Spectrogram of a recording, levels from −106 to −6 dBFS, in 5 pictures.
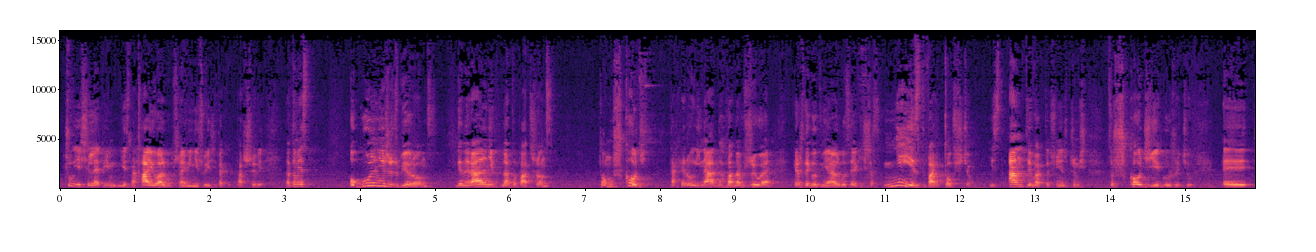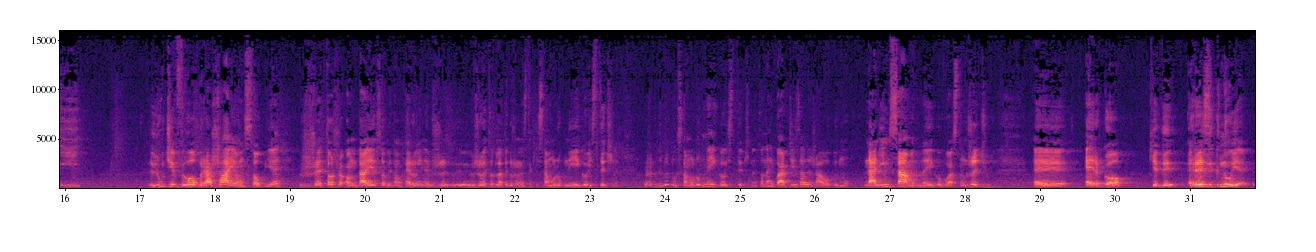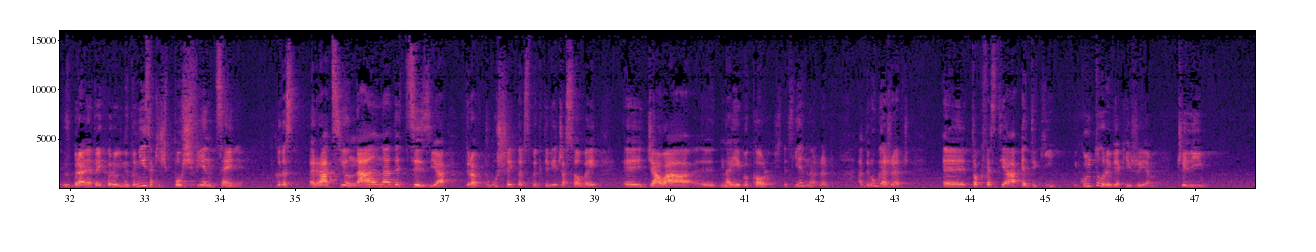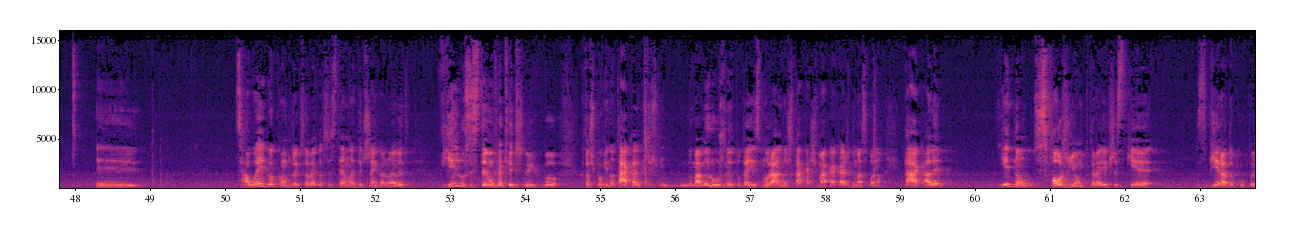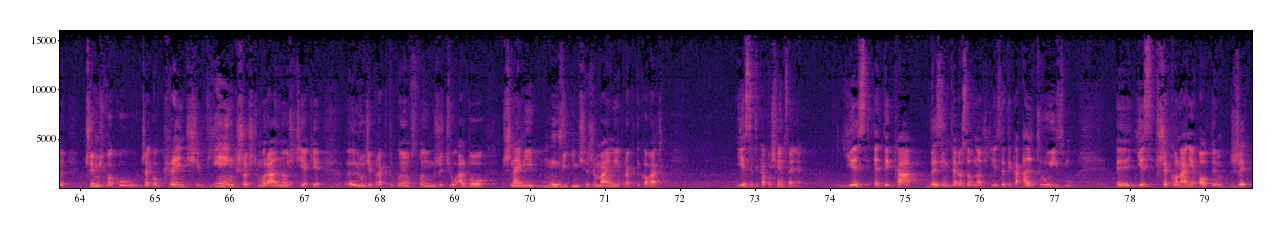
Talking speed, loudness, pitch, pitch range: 150 wpm, -35 LUFS, 175 Hz, 135-225 Hz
